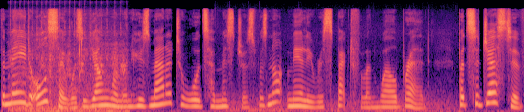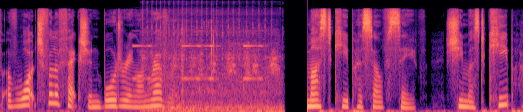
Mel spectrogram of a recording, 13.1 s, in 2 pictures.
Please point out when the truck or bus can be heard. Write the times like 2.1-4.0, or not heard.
8.2-9.9.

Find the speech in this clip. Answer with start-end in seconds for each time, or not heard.
0.0-8.8, 10.3-13.0.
